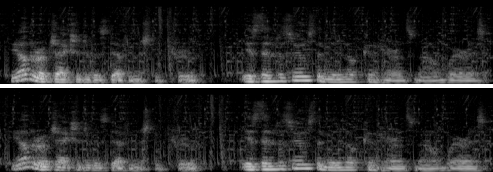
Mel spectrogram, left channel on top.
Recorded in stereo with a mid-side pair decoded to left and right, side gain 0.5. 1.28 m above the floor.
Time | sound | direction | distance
0.1 | a man speaking | 70° left | 1.2 m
